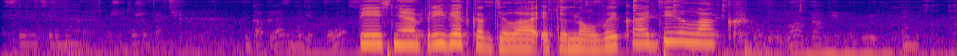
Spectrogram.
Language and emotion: Russian, positive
